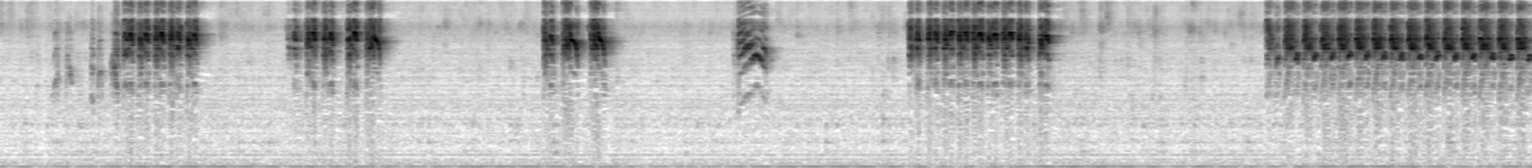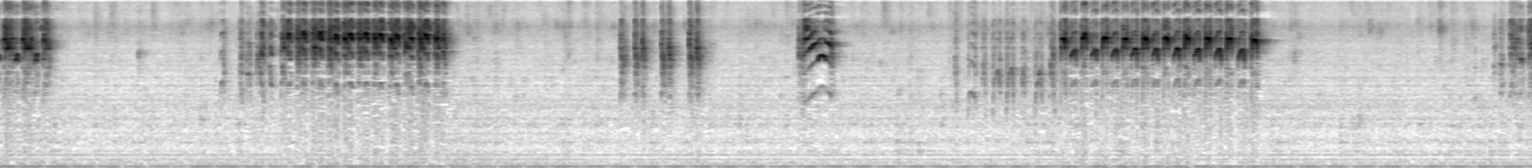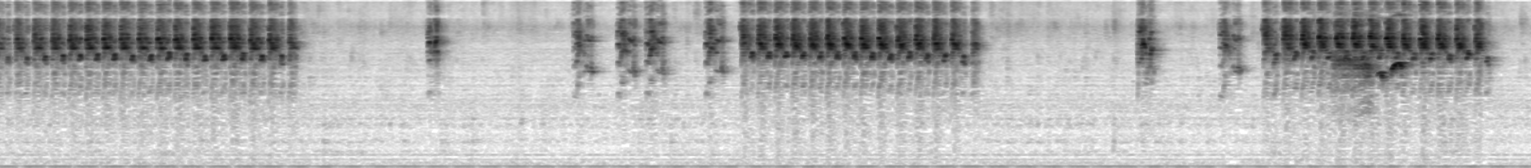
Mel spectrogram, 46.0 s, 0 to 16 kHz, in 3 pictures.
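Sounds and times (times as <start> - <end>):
bird song with rapid trills: 12.7 - 15.9, 42.0 - 45.6.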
